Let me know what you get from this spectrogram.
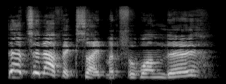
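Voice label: generic robot combat to normal; mrhandy; npc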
